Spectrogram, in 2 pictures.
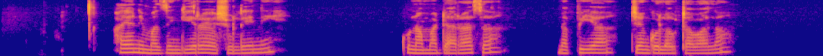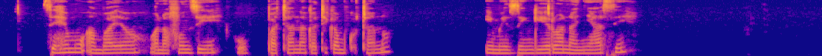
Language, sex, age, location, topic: Swahili, female, 25-35, Nairobi, education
